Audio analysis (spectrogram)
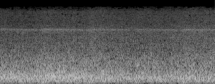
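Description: Steady, rushing wash of water splashing and churning, like waves breaking against a moving hull, loud and continuous throughout with no pauses and no voices.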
